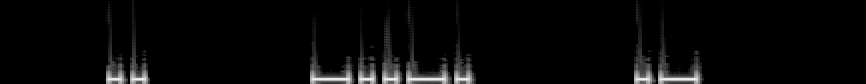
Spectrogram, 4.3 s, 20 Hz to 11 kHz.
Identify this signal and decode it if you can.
Morse code, heard as a keyed tone, about 20 wpm, spaced as for 8 wpm, 700 Hz. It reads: I/A
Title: 178 Lesson 29e - Slash - Three Characters 20wpm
